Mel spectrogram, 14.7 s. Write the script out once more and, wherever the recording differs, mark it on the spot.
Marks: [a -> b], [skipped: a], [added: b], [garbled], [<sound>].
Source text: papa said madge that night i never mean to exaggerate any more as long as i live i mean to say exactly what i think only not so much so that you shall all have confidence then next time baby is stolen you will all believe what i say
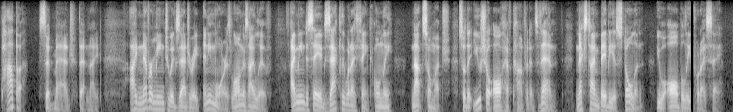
papa said madge that night i never mean to exaggerate any more as long as i live i mean to say exactly what i think only not so much so that you shall all have confidence then next time baby is stolen you will all believe [dropout] what i say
